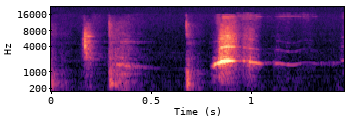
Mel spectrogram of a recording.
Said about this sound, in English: It's not that I couldn't hear you whistle. It's that the whistling peaks the mic and I can't hear the whistling.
